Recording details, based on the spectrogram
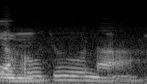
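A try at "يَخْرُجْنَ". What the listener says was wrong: Yakhrujuna pakai kho. Yakhrujuna. Ulang lagi.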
